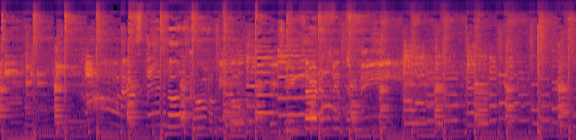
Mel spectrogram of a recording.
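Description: Live electric blues band playing: a lead electric guitar solo with bent, sliding notes over bass and drums.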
